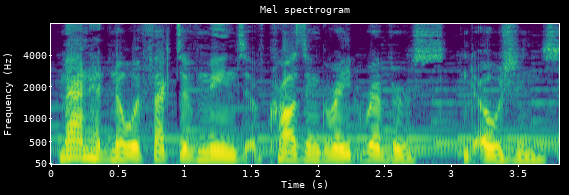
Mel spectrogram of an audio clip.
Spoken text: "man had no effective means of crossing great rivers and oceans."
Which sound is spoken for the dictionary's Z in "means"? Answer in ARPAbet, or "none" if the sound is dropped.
Z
